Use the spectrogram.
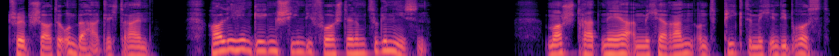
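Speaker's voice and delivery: normal talking voice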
